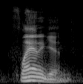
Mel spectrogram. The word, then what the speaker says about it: Flanagan: How do you pronounce the name? Flanagan.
